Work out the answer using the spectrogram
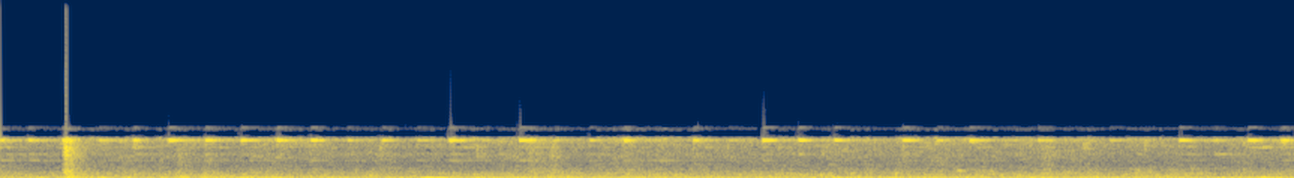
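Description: Container freight train rolling past: a steady rumble of wagon wheels on the rails, with a sharp click about half a second in and a couple of low thumps. Heard through a camera microphone that cuts off the high end.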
